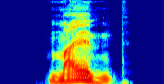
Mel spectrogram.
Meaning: inflection of malmen: 1. second-person plural present 2. third-person singular present 3. plural imperative
- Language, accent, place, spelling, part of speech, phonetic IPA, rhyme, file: German, Germany, Berlin, malmt, verb, [malmt], -almt, De-malmt.ogg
